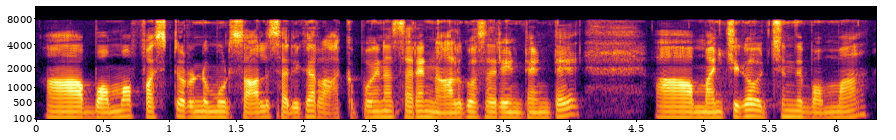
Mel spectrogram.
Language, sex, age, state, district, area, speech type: Telugu, male, 45-60, Andhra Pradesh, Kakinada, rural, spontaneous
